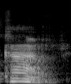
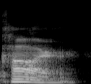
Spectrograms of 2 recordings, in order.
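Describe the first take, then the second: First: The r is pronounced like a Spanish r. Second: The r is pronounced like an American r. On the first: The speaker calls it wrong. "La R americana se convierte en una R en español. Ese es otro error muy común" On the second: The speaker calls it right. "sino car"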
